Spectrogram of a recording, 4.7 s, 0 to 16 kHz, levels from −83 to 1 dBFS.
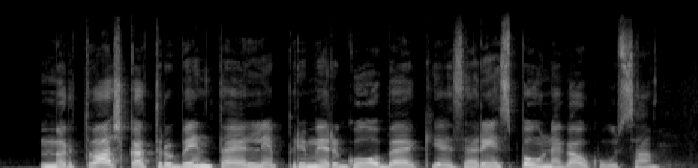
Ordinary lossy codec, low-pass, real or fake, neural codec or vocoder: none; 14.4 kHz; real; none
